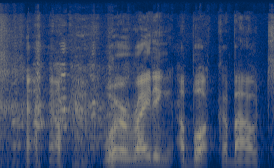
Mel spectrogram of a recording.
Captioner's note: laughter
